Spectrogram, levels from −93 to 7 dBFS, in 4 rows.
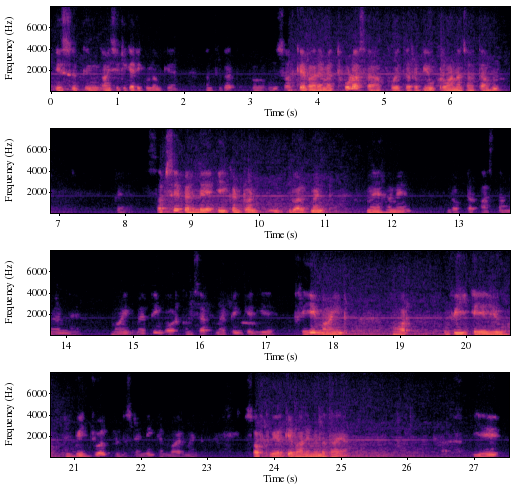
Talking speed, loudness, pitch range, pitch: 120 wpm, -31 LUFS, 115-130 Hz, 120 Hz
